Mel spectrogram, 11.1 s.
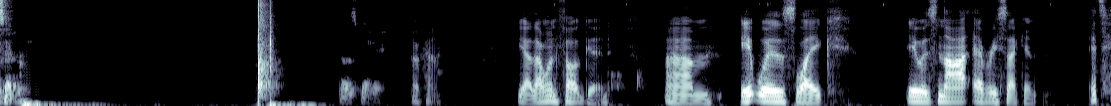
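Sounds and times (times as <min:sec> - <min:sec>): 
speech: 0:00.0 - 0:00.4, 0:03.4 - 0:04.5, 0:05.2 - 0:08.5, 0:09.1 - 0:11.1
single sharp hand clap: 0:02.6 - 0:02.8.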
